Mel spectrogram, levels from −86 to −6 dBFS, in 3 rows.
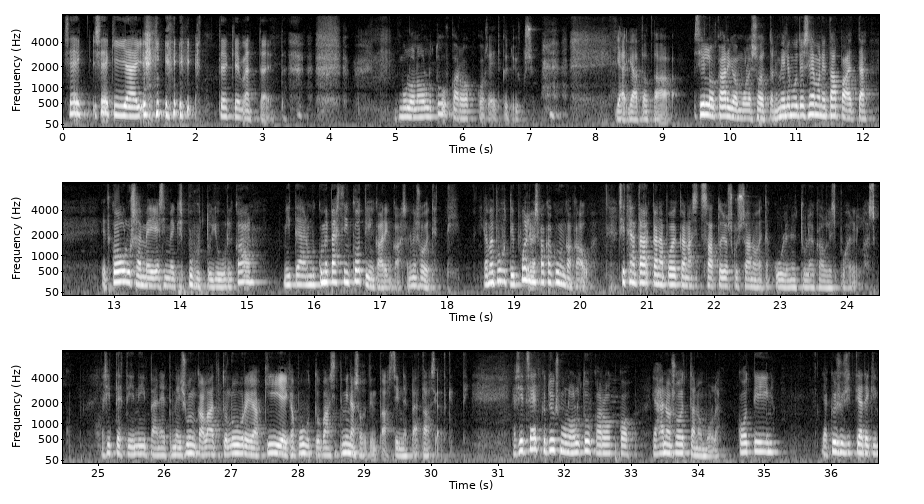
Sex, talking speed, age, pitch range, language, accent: female, 165 wpm, 30-49, 150-205 Hz, Finnish, native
